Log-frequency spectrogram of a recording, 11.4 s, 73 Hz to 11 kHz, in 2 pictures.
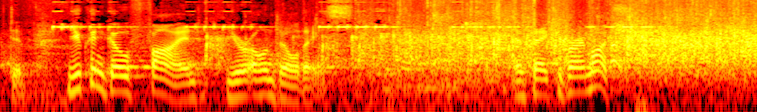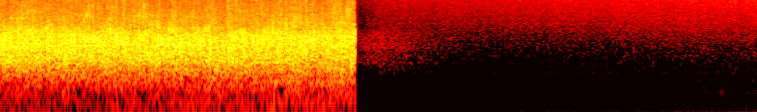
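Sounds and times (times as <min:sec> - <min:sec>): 
speech: 0:00.1 - 0:05.0
audience clapping: 0:01.5 - 0:08.4.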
